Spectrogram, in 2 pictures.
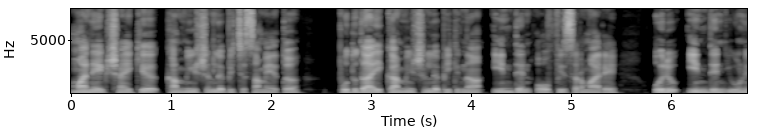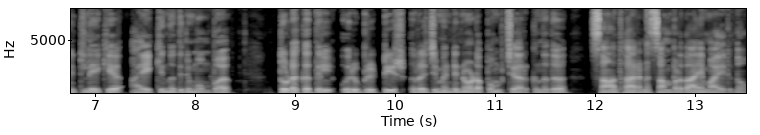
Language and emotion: Malayalam, neutral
